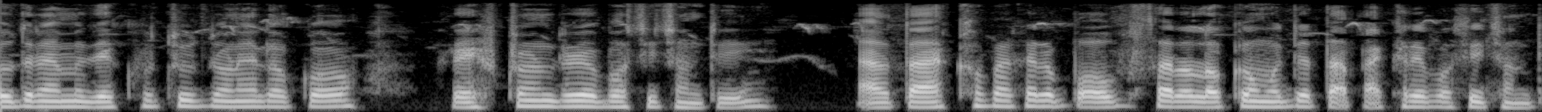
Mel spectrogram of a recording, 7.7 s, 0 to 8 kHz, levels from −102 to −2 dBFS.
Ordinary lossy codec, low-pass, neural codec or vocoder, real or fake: MP3, 64 kbps; 7.2 kHz; none; real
